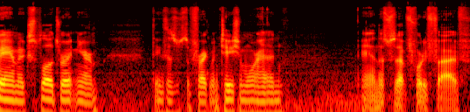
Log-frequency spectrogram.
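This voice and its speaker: A man talks at a fairly quick pace. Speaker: gaming let's play creator. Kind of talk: casual gameplay commentary. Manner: hesitant, many fillers.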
